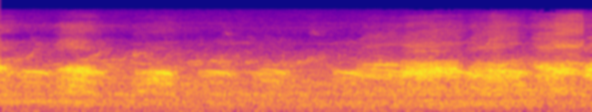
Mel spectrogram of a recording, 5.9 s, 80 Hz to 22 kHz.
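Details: Grown great cormorant fledglings at nests on Kaikondrahalli lake, 21 April 2021, begging parents nearby for food: harsh, hoarse calls repeated over and over, roughly one or two a second, in an uneven series.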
